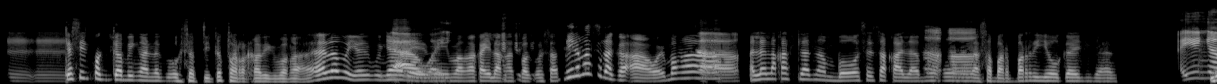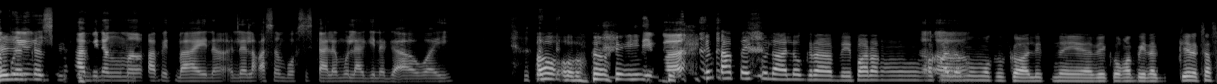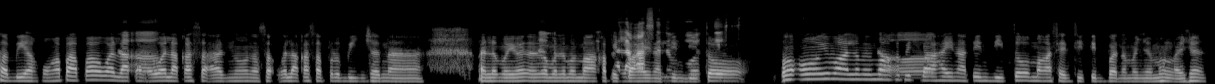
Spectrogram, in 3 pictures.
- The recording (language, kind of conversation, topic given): Filipino, unstructured, Paano mo pinapatibay ang relasyon mo sa pamilya?
- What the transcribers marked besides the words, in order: static; laugh; other background noise; chuckle; laugh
